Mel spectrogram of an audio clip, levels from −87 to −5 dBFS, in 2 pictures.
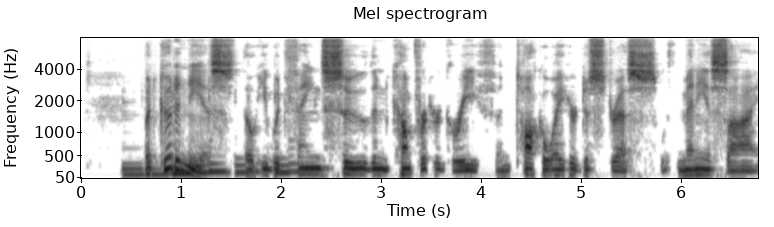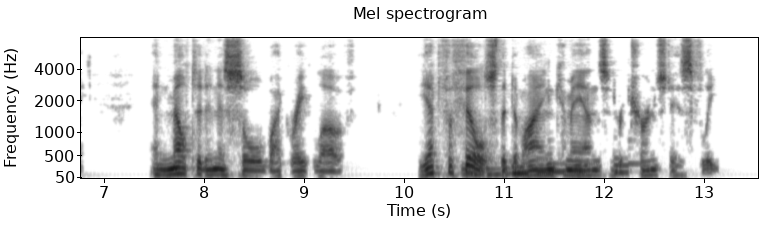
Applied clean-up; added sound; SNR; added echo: classical method spectral subtraction.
